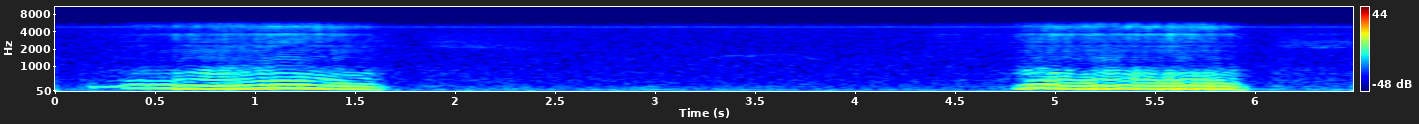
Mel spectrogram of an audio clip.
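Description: Two long, low, rattling snores on breathing in, about three seconds apart, over steady room hiss; snoring.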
